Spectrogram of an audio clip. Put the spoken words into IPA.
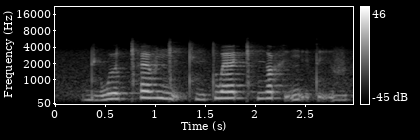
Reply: d i̤˨ w ɯ˧ l ǀʰ ɛ˧ v ŋ͡ǀ ḭ˨ cʰ i̤˨ t w ɛ˦ ǀʰ i̤˦ ɐ̯ x ḭ˧ ŋ ḭ˦ t ḭ˧ v

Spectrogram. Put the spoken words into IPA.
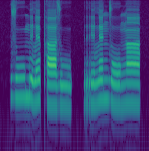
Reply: z uː˦ m ɪ˨ l ɛ˦ pʰ aː˨ z u˨ | r ɪ˨ l ɛ˦ ŋ z oː˨ ŋ ã˦

